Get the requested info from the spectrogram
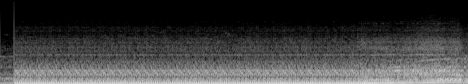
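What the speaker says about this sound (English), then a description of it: "did you hear the engine rev?" An air compressor engine runs at a steady, loud drone during dustless blasting, then briefly revs up near the end with a rising pitch before settling.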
